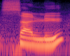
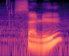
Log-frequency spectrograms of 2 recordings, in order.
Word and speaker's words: salut: We say salut, salut, okay? So we don't say the T, for the pronunciation, and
